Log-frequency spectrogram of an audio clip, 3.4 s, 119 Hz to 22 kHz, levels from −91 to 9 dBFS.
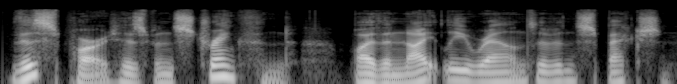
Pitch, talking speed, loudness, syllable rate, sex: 130 Hz, 195 wpm, -19 LUFS, 5.3 syllables/s, male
